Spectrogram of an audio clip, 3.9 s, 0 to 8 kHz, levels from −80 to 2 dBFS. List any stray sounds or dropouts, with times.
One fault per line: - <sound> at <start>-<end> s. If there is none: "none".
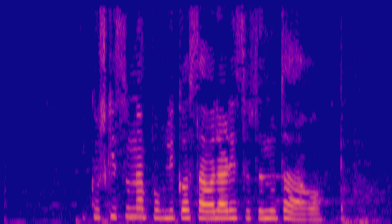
none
